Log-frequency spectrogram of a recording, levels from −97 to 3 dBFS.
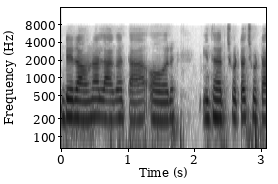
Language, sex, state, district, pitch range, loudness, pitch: Bhojpuri, female, Uttar Pradesh, Varanasi, 200-215 Hz, -16 LUFS, 205 Hz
